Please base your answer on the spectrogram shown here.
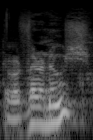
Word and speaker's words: Vereenooghe: But now, indeed, welcome Kristof Vereenooghe. That's how you pronounce it in English.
